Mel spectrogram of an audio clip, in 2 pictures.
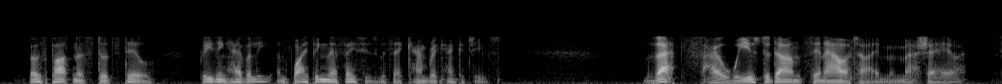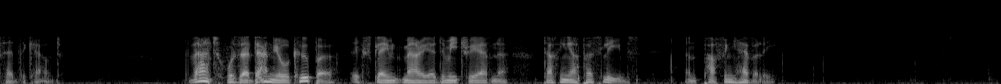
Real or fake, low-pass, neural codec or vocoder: real; 3.6 kHz; none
